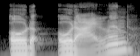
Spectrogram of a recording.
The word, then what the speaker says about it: Rhode Island: No, you wouldn't pronounce the R. So it'd be Ode Island?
